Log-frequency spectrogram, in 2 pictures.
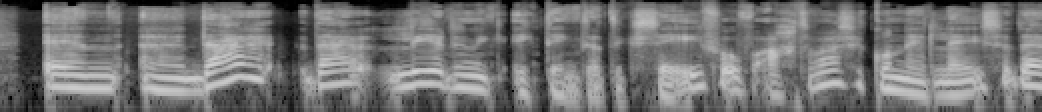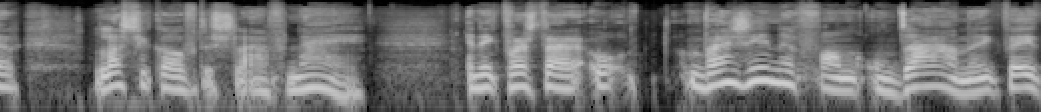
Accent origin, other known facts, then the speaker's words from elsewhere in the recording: North Holland, Netherlands; Ik bedoel, ik ben echt een Hollander. Mijn DNA zit heel diep in de klei van Noord-Holland.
